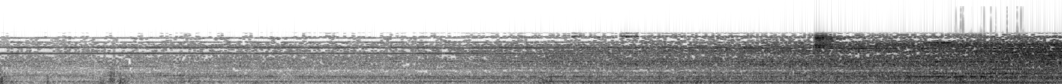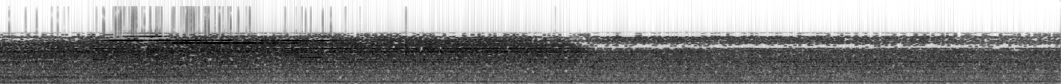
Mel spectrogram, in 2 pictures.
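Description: Diesel-hauled Metra commuter train running in along the station platform: the locomotive and bilevel gallery cars rumble past, growing louder over the first ten seconds or so and then holding a steady, heavy drone as the train slows to a stand.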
